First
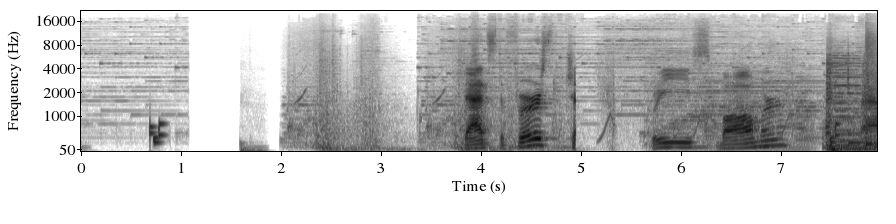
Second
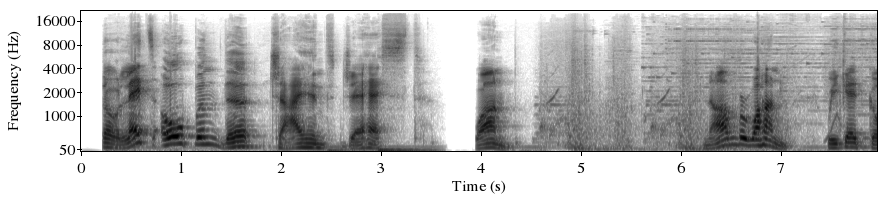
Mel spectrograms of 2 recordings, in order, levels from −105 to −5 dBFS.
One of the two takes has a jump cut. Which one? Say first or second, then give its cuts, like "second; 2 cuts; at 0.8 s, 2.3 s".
first; 2 cuts; at 3.7 s, 4.8 s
